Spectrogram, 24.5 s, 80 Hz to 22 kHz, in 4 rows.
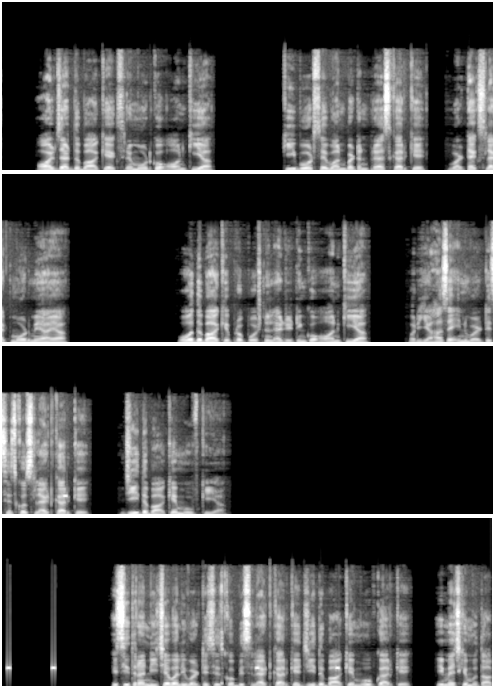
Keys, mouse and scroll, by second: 0.9 alt+z, 4.6 1, 9.9 o, 12.2-13.0 scroll up 1, 13.0 click, 15.0 g, 18.5 click, 19.9-20.4 scroll up 1, 20.4 scroll, 21.0-21.4 scroll down 1, 21.4 scroll, 21.6 alt+shift+click, 22.6 click, 24.3 g.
